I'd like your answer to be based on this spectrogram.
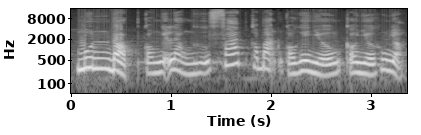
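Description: Teaching Korean vocabulary at a moderate pace, this woman speaks in a mellow, relaxed voice pitched slightly high. She goes over each word patiently and often puts questions directly to her viewers.

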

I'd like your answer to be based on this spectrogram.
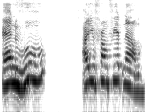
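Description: A man's voice: sits high, expressive, slow. A man leading an online English speaking class, with short, encouraging prompts to his students. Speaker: English teacher. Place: indoor room with virtual background. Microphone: video call. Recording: muffled video call audio.

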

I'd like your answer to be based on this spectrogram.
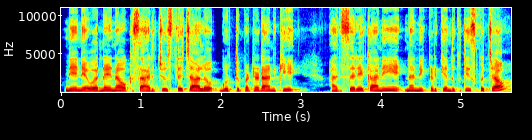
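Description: A woman voicing a feisty, sharp-tongued rich young woman who scorns and threatens, in a storybook reading. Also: medium pitch, fairly even intonation, fairly quick, natural voice. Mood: scornful.

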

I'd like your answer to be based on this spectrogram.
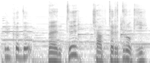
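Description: A young man with a slightly raised pitch, commentating a game he is playing. He reacts loudly, laughs and curses, and reads the on-screen text aloud. Faint game music plays behind him. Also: expressive, moderate pace. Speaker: gaming YouTuber. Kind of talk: let's play commentary.

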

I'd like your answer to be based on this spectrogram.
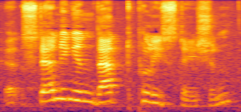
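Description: An actor playing an earnest, courteous Victorian gentleman doctor in a formal period audio drama. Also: high-pitched, very animated, unhurried, slight background noise, heavily acted, poor audio. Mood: earnest, grave.

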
